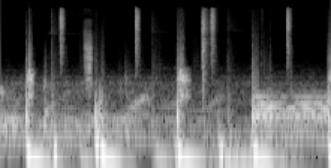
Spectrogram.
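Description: Dub techno playing: a steady kick drum about twice a second with hi-hat ticks between and a held synth chord over a deep bass.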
